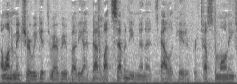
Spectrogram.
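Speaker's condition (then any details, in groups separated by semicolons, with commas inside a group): No condition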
